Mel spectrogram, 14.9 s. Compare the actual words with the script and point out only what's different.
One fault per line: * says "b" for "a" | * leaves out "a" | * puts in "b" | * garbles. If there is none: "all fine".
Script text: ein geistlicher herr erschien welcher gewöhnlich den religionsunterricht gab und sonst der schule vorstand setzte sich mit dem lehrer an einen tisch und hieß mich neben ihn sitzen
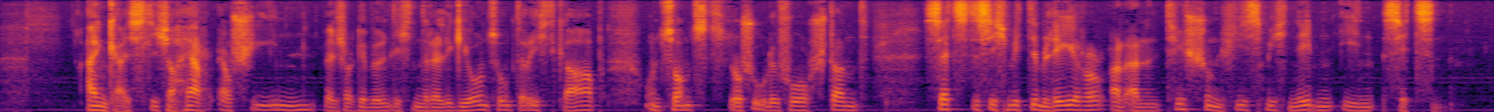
all fine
